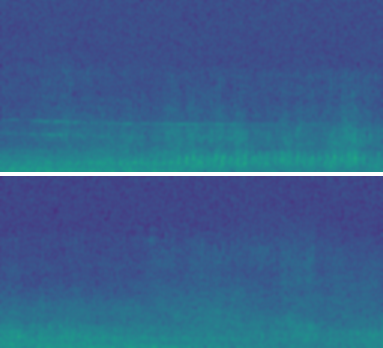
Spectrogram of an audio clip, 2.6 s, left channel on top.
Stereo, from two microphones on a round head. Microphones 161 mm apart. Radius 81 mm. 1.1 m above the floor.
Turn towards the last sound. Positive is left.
No sound to turn to.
